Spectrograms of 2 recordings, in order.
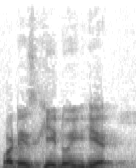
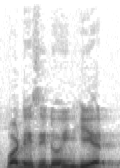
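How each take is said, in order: First: The word he is stressed. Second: No word is given special stress. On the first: Others may be here, but not this person. "I am giving an emphasis on he" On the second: It carries no particular point of view. "I do not emphasize on any point"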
